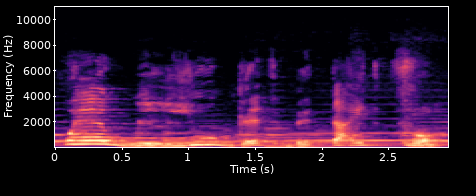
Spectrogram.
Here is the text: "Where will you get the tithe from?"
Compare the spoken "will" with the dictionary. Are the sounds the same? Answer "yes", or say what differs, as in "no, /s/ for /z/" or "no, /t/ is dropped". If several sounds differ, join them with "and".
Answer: yes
